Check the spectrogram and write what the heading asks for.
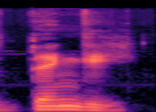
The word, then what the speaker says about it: dengue: called dengue fever now even though it is spelt de and gue the condition is pronounced as dengue so we'll be discussing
